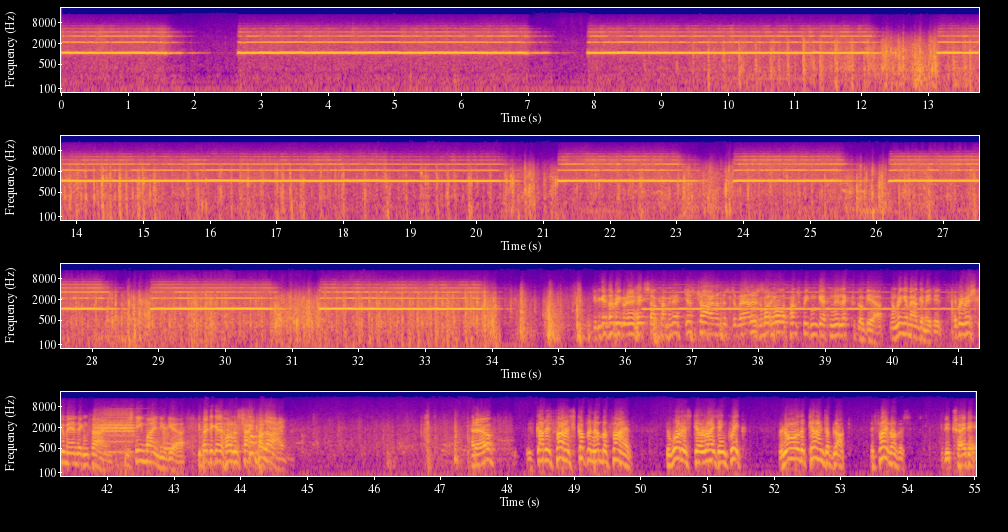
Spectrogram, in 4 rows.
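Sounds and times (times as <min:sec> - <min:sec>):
steam whistle blasts: 0:00.0 - 0:12.4, 0:13.1 - 0:34.2, 0:41.8 - 0:42.6.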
